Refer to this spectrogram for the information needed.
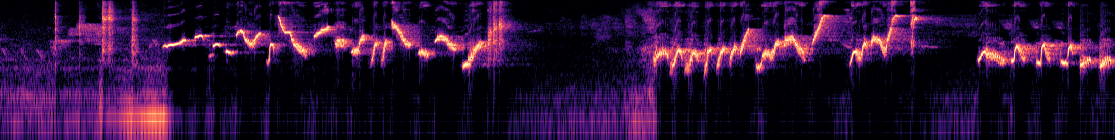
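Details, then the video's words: White-rumped shama song to coax a pet bird into singing: sweeping whistled notes rising and falling in quick runs, broken by short pauses, with some clicks at the start. "COBA PANCING MURAI BATU ANDA DENGAN SUARA INI"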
